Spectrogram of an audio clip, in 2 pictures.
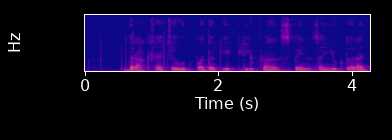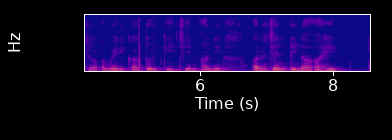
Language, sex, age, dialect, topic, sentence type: Marathi, female, 31-35, Northern Konkan, agriculture, statement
